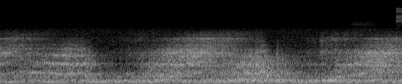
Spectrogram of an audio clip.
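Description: TARDIS materialisation sound effect: a grinding whoosh that swells and fades in repeated waves, about one every second and a half.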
